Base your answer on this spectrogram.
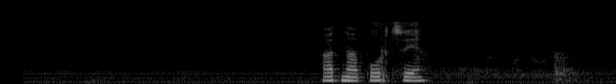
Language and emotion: Russian, neutral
